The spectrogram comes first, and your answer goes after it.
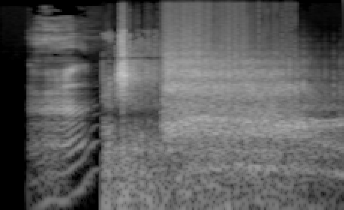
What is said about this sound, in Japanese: エラっぽい部分が見えていたんでな、爆弾をねじ込んでやった。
